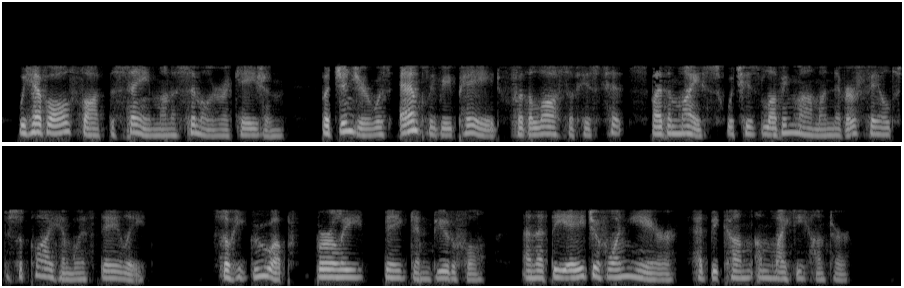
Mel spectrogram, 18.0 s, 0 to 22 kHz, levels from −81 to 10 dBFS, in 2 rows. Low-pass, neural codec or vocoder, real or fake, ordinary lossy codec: 7.2 kHz; none; real; AAC, 16 kbps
